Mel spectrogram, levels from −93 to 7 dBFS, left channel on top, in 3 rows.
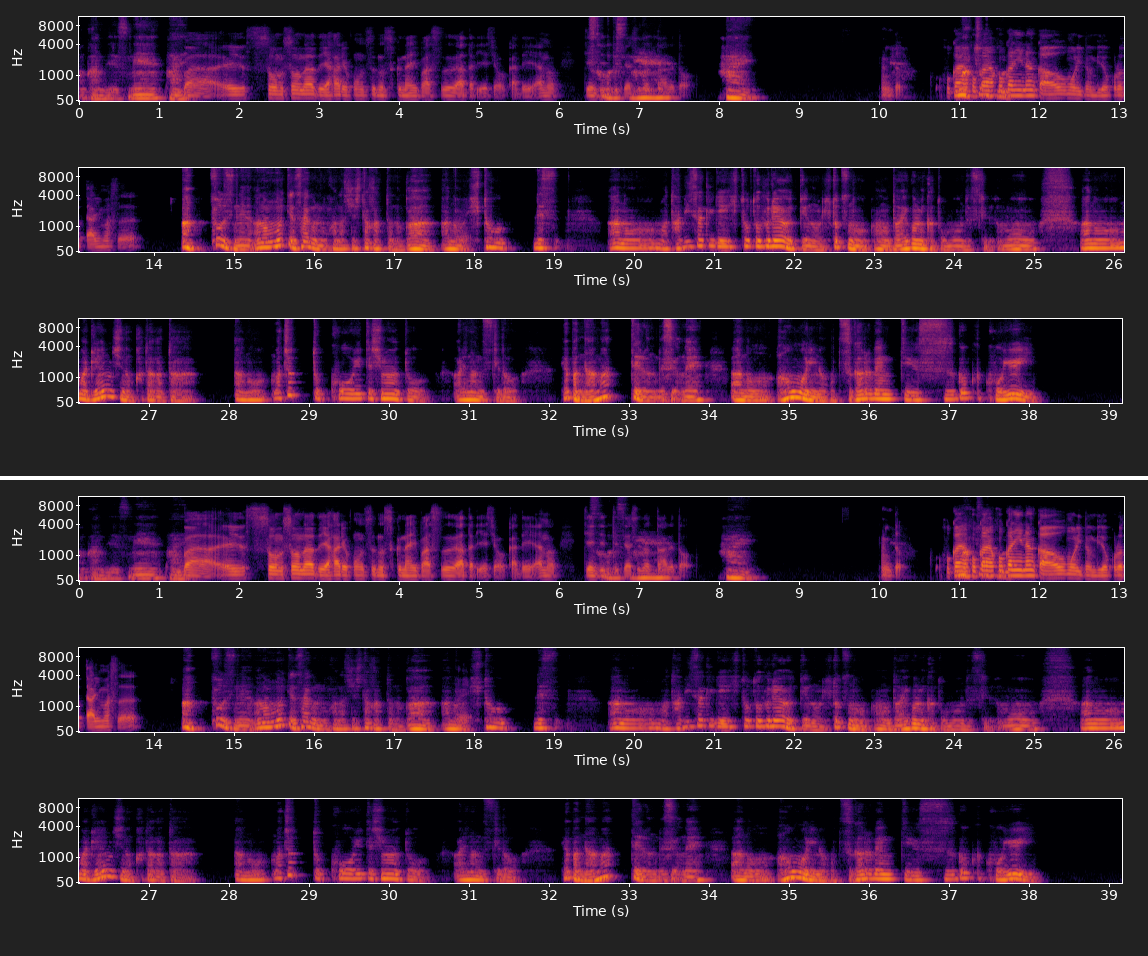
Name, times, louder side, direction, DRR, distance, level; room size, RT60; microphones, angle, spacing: voice 1, 0.0-1.4 6.5-7.4 8.0-8.5 10.9-11.6 14.4-18.4 18.8-19.0 19.7-27.6 28.1-30.5 30.8-31.6 32.2-38.1, left 3 dB, 70° left, 0.6 m, -29 dB
voice 2, 1.2-6.0 6.3-7.6 10.0-10.3 10.9-13.8 17.8-17.9, right 5 dB, 35° right, 0.4 m, -33 dB
3.6 x 2.8 x 2.4 m
head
